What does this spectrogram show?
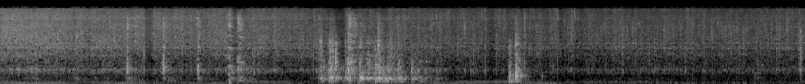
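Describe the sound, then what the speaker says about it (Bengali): Masala with green chillies, salt and turmeric sautés in a pan for katla fish curry, a loud continuous sizzle with repeated spoon scrapes and knocks as it is stirred. "একটু লবণ দিয়ে মশলাটা কষে নেব।"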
